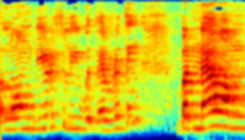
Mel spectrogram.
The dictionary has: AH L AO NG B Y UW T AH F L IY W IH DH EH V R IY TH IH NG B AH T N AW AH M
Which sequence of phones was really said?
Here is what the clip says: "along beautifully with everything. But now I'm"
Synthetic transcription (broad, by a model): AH L AO NG B Y UW T AH F L IY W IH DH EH V R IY T IH NG B AH T N AW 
